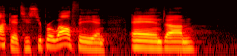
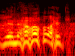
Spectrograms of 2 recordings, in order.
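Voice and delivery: laughing; 9 semitones higher, 5 dB louder than usual. Real, not acted. Laughing retelling of Tesla doors.

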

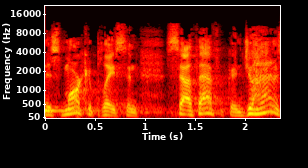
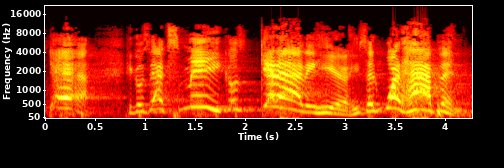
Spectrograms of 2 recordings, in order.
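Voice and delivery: high, loud acted astonishment; excited exchange; 11 semitones higher, 11 dB louder than usual. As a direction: burst out in a shouted exchange. Acts astonished pastor and excited convert.

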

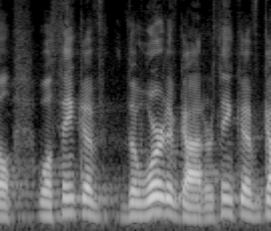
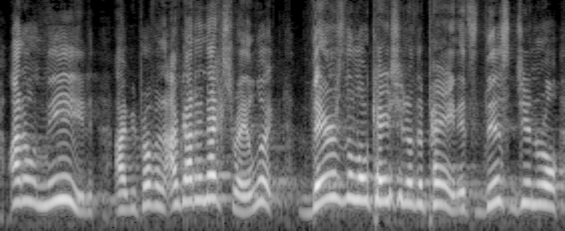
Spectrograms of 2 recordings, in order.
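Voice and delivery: much higher, much louder melodramatic wail; hammed-up agony; 10 semitones higher, 10 dB louder than usual. Telling girlfriend's mom about his pain, melodramatic wail. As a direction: overact the pain shamelessly.

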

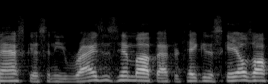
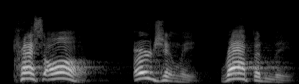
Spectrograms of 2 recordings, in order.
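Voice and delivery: urgent shout; 4 semitones higher, 7 dB louder, slower than usual. Acted. Preacher exhorting, loud.

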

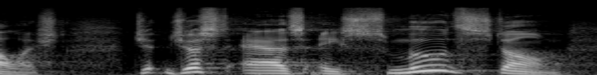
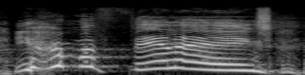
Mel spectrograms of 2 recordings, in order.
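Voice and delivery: put-on very high, loud childish wail; hammed-up hurt outcry; crying out; 8 dB louder than usual. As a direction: wail it like a wounded child, drawn out. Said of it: "or cry out".

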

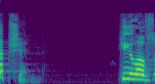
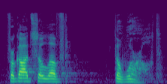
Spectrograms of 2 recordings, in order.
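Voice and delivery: hushed scripture; 9 semitones lower, 6 dB quieter than usual. Real, not acted. Quoting John 3:16 hushed.

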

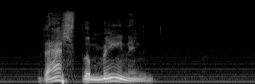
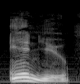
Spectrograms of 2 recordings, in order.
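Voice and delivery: louder "in" after a beat; stress on IN; 6 dB louder than usual. Real, not acted. Preacher reading promise to class, stressing "in". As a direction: punch "in", let "you" fall. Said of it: "The emphasis is being in".

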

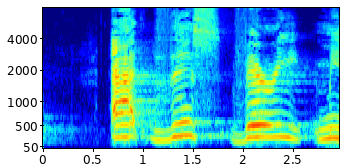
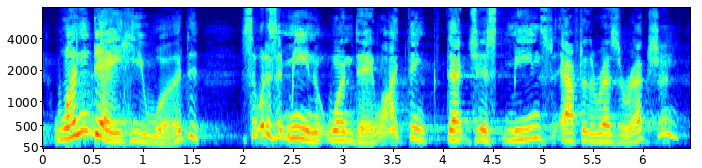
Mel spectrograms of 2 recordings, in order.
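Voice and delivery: usual speaking voice

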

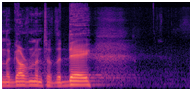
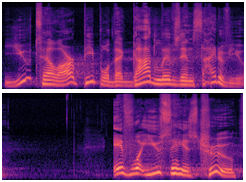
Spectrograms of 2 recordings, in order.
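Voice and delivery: slow, higher challenging taunt; taunting governor; 5 semitones higher, 3 dB louder than usual. Acted. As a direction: throw her faith back at her. Governor taunting her faith.

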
